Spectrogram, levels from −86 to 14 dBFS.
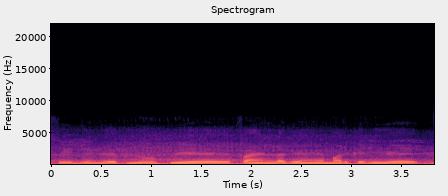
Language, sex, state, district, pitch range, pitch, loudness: Hindi, male, Uttar Pradesh, Lucknow, 115-120 Hz, 120 Hz, -14 LUFS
